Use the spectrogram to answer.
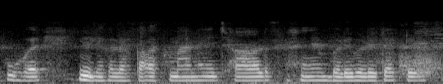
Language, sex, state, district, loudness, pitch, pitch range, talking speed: Hindi, female, Maharashtra, Washim, -17 LUFS, 180 Hz, 180-185 Hz, 150 wpm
